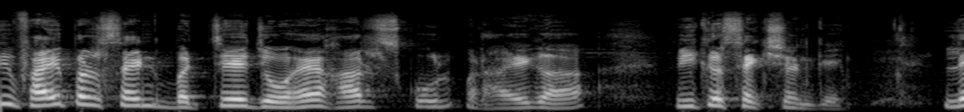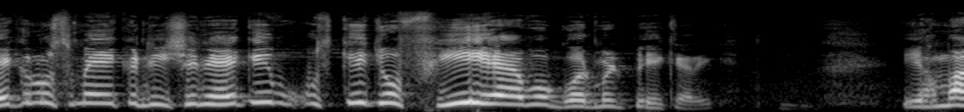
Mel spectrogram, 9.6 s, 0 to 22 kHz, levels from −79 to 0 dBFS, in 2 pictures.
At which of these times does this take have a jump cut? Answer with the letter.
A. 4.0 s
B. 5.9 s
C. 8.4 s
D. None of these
D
